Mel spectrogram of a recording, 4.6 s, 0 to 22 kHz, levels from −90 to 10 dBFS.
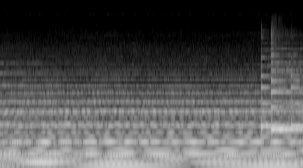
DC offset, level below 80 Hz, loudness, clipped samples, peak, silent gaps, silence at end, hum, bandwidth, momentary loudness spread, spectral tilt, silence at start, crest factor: under 0.1%; -24 dBFS; -17 LUFS; under 0.1%; -2 dBFS; none; 0 s; none; 6.8 kHz; 7 LU; -8 dB/octave; 0 s; 14 dB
